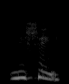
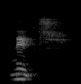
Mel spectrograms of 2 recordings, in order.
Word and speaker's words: niche: word in american english nishi that is wrong the right pronunciation of the given word in american english would be niche in british it is niche in american it is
